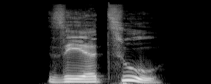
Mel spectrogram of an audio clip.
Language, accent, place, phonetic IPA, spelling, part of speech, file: German, Germany, Berlin, [ˌzeːə ˈt͡suː], sehe zu, verb, De-sehe zu.ogg
- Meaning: inflection of zusehen: 1. first-person singular present 2. first/third-person singular subjunctive I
